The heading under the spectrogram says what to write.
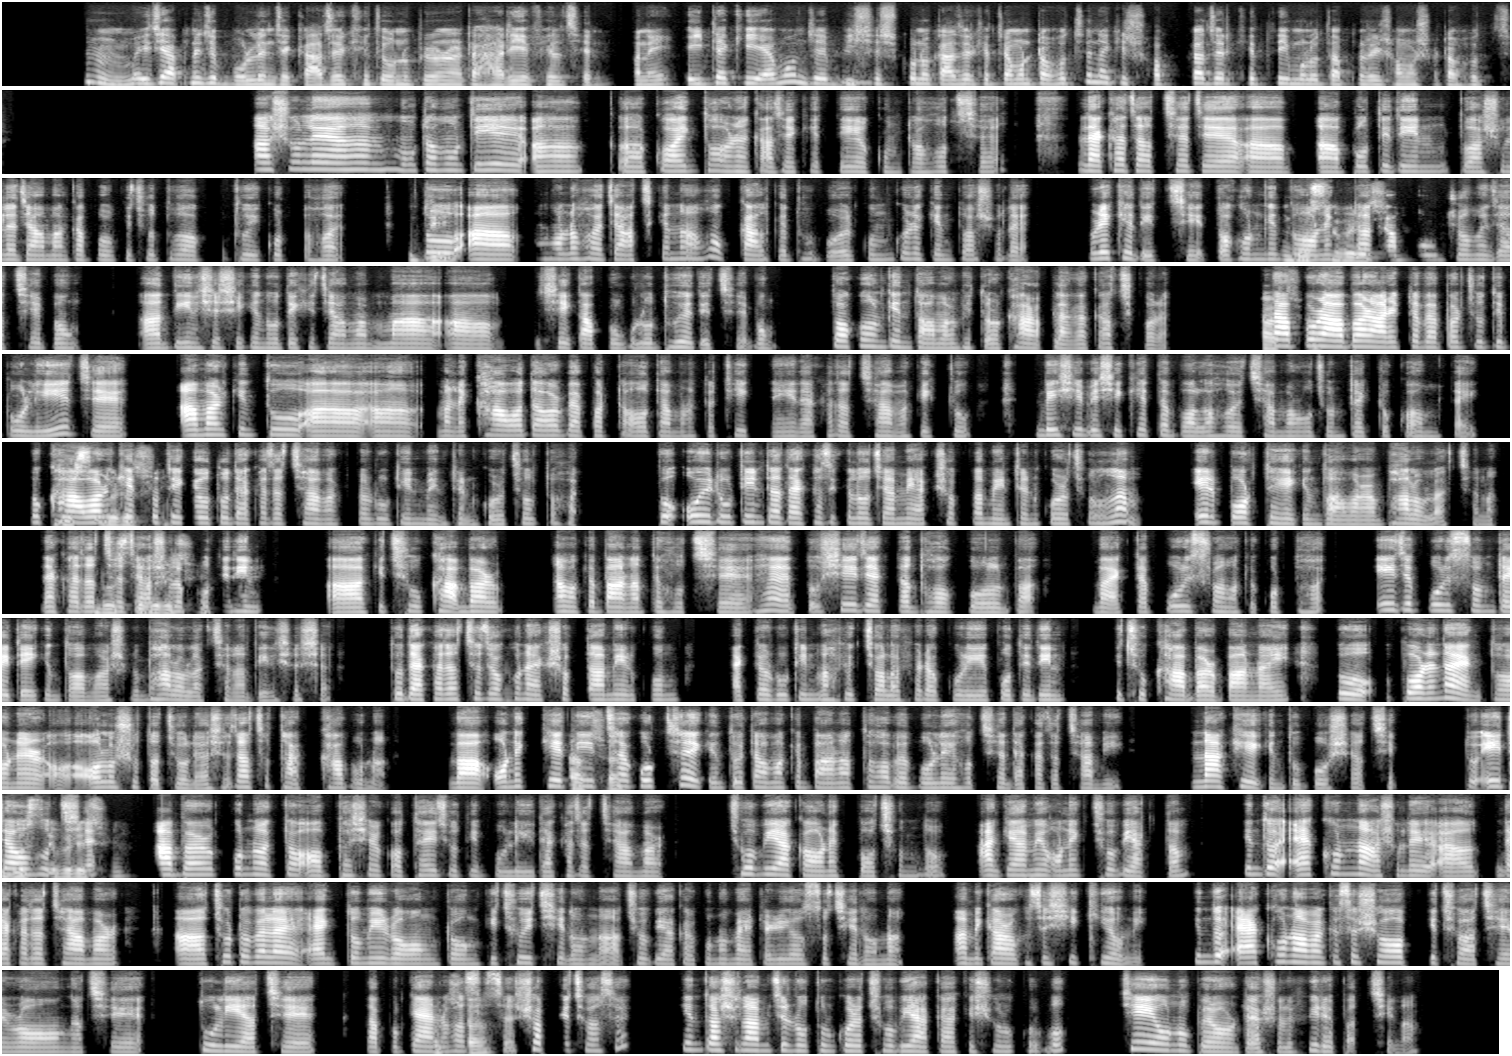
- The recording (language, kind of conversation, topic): Bengali, advice, প্রতিদিন সহজভাবে প্রেরণা জাগিয়ে রাখার জন্য কী কী দৈনন্দিন অভ্যাস গড়ে তুলতে পারি?
- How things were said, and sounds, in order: none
